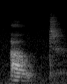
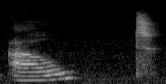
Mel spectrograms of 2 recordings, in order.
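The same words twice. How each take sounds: First: Said in the usual way. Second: "Out" split into ow, pause, crisp t; sounded out. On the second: Shown as a demonstration. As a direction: separate the two sounds of "Out". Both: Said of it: "every sound you hear".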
